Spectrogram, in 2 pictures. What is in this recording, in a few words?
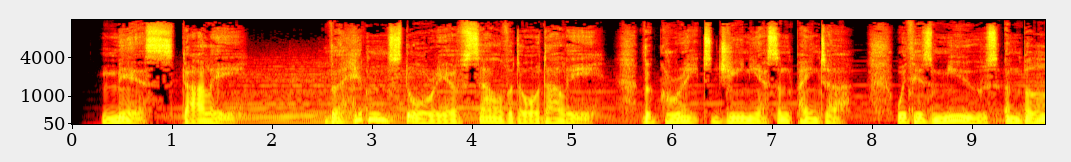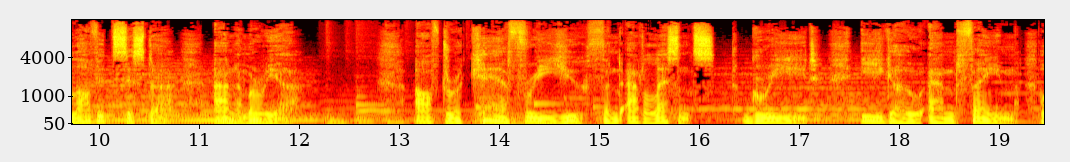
documentary, English UK, male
